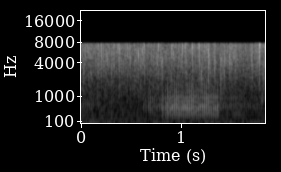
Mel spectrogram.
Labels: {"label": "biophony, croak", "recorder": "SoundTrap 500"}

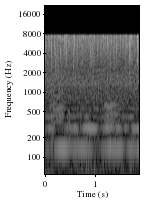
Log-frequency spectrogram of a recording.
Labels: {"label": "biophony, midshipman", "recorder": "SoundTrap 500"}
{"label": "biophony, croak", "recorder": "SoundTrap 500"}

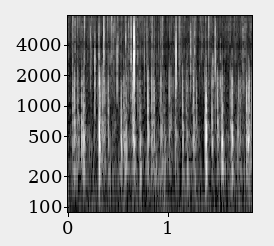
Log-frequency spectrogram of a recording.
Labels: {"label": "biophony, sea urchins (Echinidae)", "recorder": "SoundTrap 600 or HydroMoth"}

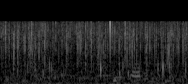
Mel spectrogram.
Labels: {"label": "biophony, cascading saw", "recorder": "SoundTrap 300"}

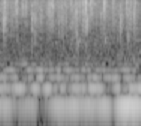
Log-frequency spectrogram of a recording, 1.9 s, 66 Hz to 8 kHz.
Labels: {"label": "biophony, midshipman", "recorder": "SoundTrap 500"}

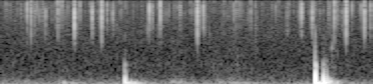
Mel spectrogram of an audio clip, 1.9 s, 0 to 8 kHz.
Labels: {"label": "biophony, double pulse", "recorder": "SoundTrap 300"}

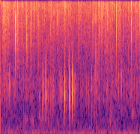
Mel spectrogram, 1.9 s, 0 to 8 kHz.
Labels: {"label": "biophony, damselfish", "recorder": "SoundTrap 500"}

